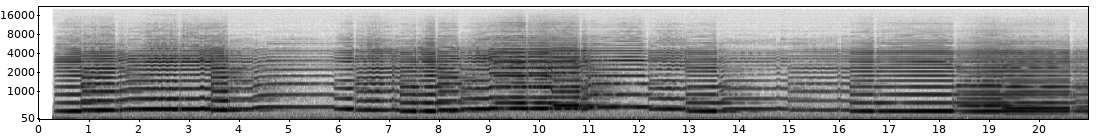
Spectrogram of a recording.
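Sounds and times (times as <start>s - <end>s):
solo violin: 0.3s - 20.9s.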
